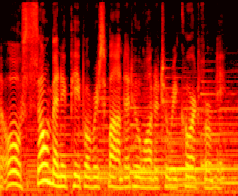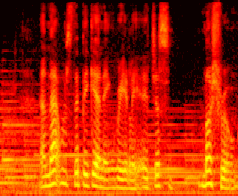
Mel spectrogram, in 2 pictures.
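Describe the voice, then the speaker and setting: A moderate pace with music in the background. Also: woman. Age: 80s+. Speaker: founder of a recording service for the blind. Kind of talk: interview answer.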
